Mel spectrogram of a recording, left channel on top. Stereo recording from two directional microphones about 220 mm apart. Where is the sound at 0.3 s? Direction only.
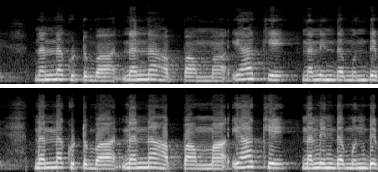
45° right (ahead or behind).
